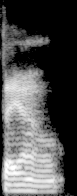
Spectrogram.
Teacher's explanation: But anything as two syllables with the emphasis on the yal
